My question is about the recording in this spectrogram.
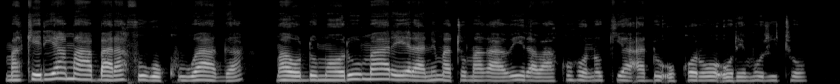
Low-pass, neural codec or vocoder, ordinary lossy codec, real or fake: none; vocoder, 44.1 kHz, 128 mel bands, Pupu-Vocoder; none; fake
